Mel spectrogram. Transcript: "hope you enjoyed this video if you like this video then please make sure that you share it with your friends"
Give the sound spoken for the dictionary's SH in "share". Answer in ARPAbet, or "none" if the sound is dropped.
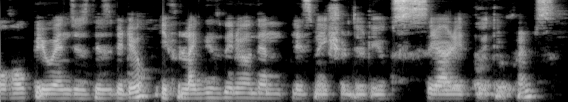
S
